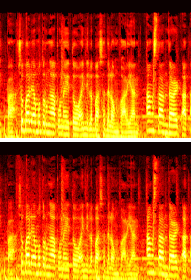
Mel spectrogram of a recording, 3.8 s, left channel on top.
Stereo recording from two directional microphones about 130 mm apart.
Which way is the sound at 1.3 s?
35° left (ahead or behind).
